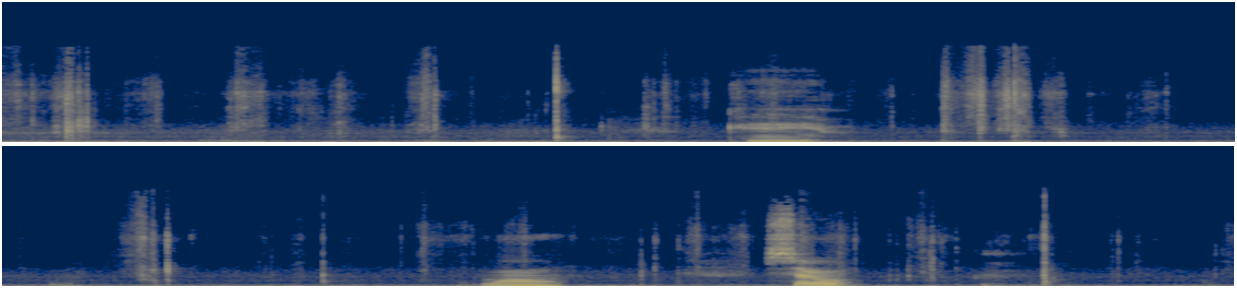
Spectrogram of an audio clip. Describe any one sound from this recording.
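Playing cards are laid down softly on a cloth, one after another.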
